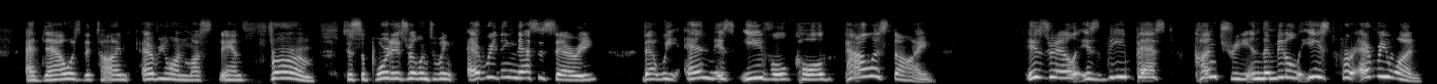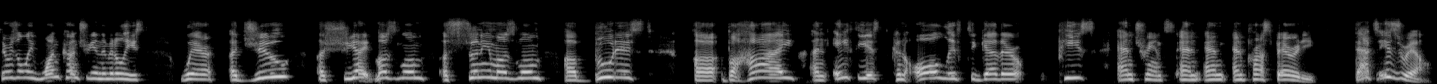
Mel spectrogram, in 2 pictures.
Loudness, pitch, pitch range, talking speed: -21 LUFS, 255 Hz, 215-295 Hz, 150 wpm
